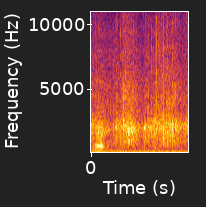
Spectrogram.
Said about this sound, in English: Yeah, you can clap. Clap better. The Amen. Golf clap.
